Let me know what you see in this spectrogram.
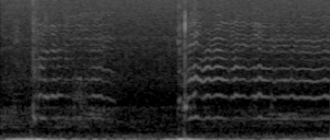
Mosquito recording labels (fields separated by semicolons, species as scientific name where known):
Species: Culex pipiens complex; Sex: female; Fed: unfed; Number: one; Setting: cup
